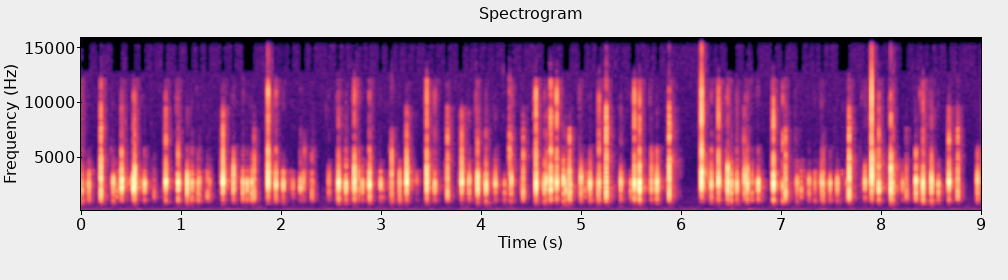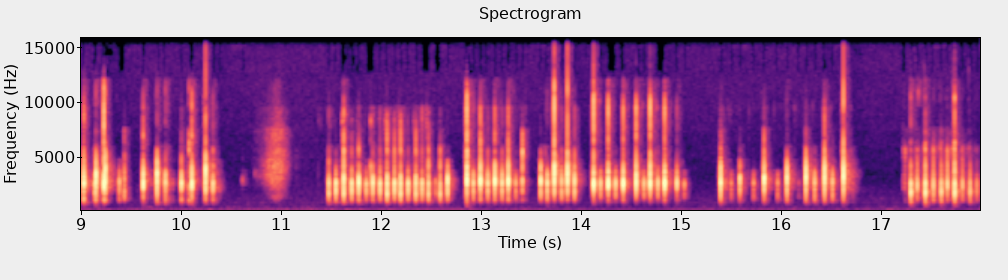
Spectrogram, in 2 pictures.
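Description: Keys on a mechanical keyboard clack in quick, soft bursts of typing.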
